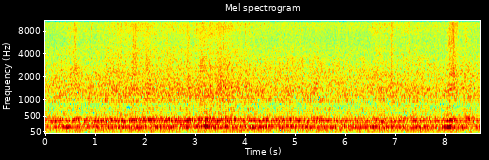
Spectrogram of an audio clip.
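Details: Natural buzzing of a bee swarm out of its hive, a constant layered drone with clear low humming tones, slight flickers of nearby wingbeats, otherwise uniform.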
